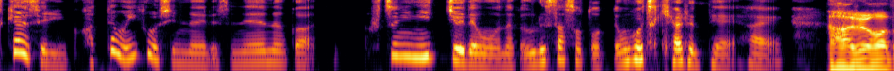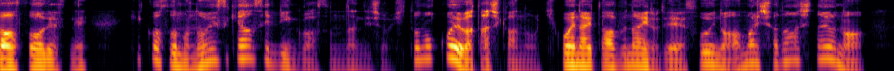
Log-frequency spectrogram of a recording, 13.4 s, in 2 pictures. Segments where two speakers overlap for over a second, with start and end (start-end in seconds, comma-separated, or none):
none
